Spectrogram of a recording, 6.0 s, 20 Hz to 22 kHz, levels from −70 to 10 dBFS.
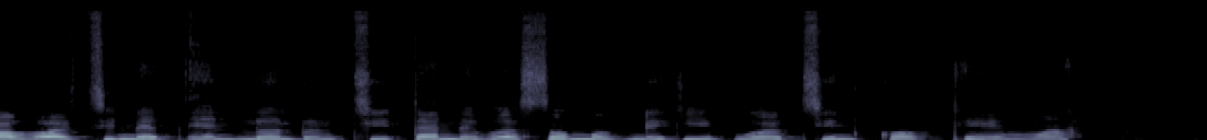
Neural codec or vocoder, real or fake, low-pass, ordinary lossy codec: codec, 44.1 kHz, 2.6 kbps, SNAC; fake; none; none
